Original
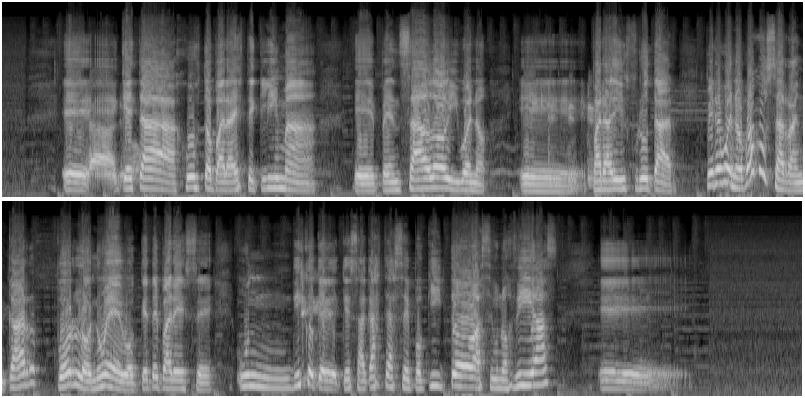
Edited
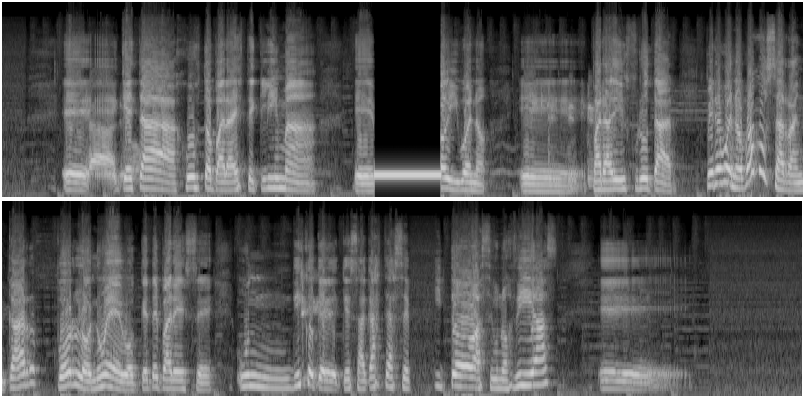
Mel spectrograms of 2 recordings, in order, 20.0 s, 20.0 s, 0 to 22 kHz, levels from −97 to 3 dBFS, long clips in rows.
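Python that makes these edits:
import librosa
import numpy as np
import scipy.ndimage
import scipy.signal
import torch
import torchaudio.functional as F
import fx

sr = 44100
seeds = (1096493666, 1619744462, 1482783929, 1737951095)

y = fx.edit(x, sr, fx.bleep(start_s=4.65, length_s=0.84, hz=471.0, db=-15.0),
    fx.room_tone_fill(start_s=15.1, length_s=0.35, crossfade_s=0.06), tone=tone)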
